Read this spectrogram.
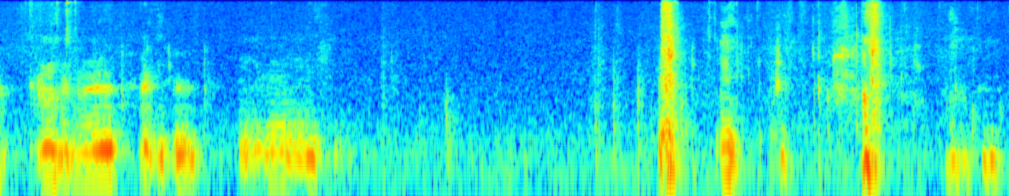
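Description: A small dog squirms and rubs against soft bedding, rustling it.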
